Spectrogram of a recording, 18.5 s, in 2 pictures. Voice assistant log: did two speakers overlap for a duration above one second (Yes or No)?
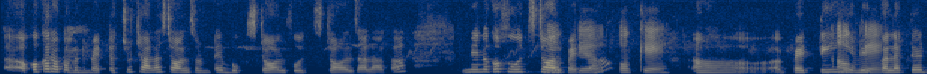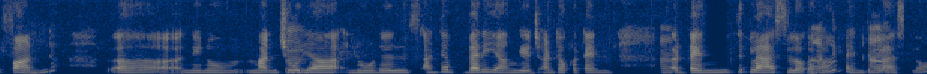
No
